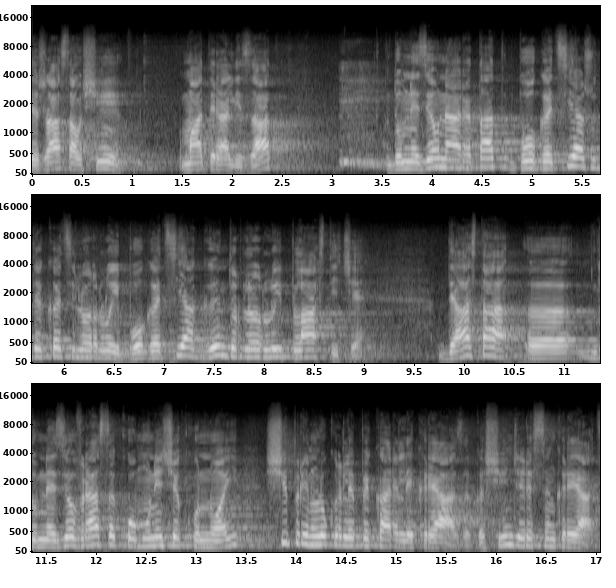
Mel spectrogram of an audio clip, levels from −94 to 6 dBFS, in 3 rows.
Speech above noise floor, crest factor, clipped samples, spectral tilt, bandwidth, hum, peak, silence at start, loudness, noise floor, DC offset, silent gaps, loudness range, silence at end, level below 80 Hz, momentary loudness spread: 27 dB; 16 dB; under 0.1%; -5.5 dB/octave; 11 kHz; none; -4 dBFS; 0 s; -19 LUFS; -46 dBFS; under 0.1%; none; 2 LU; 0 s; -74 dBFS; 10 LU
